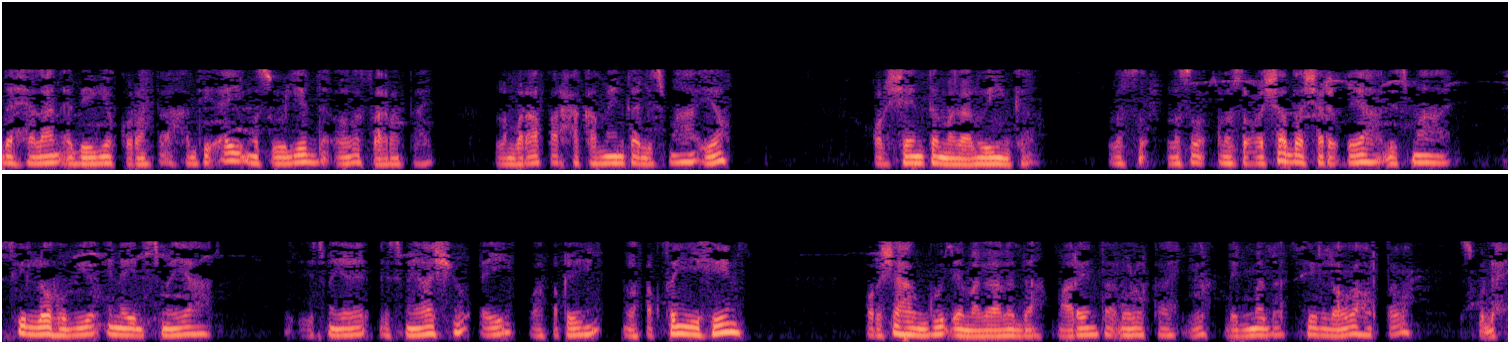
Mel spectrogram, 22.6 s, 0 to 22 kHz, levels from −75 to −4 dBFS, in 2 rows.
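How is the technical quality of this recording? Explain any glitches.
Poor, because heavy lossy-codec damage runs through the whole speech recording. Vorbis compression throughout: likely a low bitrate, around 16 kbps, cutting everything above 4.9 kHz and coarsely quantising the remaining treble into hissy, grainy noise with blurred consonant attacks.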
